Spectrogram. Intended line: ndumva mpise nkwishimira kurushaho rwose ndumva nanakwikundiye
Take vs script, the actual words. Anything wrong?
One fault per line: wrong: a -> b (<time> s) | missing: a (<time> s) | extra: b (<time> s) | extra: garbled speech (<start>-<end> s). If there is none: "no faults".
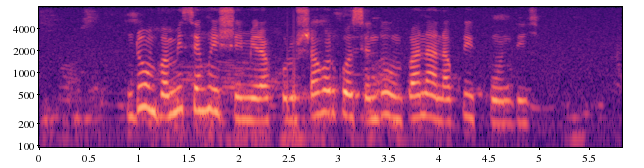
no faults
